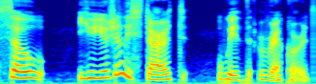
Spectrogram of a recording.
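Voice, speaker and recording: In a very clean recording with a silent background, a woman's voice comes through. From Israel. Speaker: PhD student studying plants. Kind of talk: interview answers about research. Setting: studio.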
